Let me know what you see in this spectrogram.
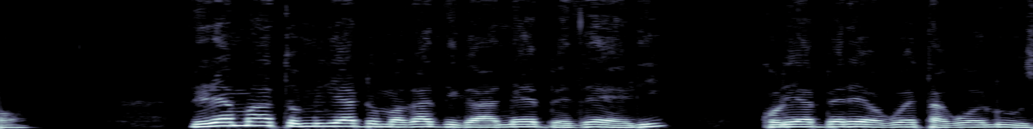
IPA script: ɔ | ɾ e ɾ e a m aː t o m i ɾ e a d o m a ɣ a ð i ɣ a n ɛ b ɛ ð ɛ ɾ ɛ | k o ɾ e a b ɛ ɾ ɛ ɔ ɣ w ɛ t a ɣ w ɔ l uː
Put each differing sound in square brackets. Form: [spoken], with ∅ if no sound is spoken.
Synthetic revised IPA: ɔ | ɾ e ɾ e a m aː t o m i ɾ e a d o m a ɣ a ð i ɣ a n ɛ b ɛ ð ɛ ɾ [i] | k o ɾ e a b ɛ ɾ ɛ ɔ ɣ w ɛ t a ɣ w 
